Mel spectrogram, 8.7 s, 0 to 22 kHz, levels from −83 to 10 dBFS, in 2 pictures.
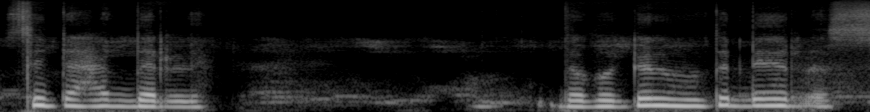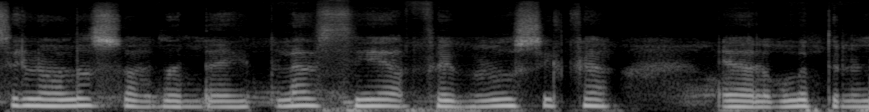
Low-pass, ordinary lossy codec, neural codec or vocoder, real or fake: none; none; codec, 44.1 kHz, 2.6 kbps, DAC; fake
